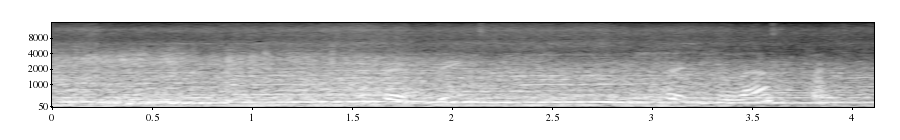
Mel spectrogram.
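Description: Rally car engine running at steady high revs, with brief snatches of a voice over it.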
